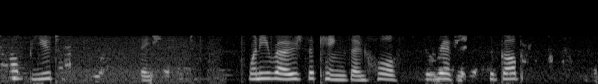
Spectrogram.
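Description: Other side's voice leaking through runs from 0.0 to 0.76 s, 1.13 to 2.33 s and 4.03 to 5.57 s in this speech clip. A second, fainter voice sits under the talker: about 10 dB down at the start, far weaker (about 25 dB down) in the middle stretch, and about 15 dB down near the end. It is likely loudspeaker playback that the echo canceller left in the microphone signal. Speech suppressed in double talk overlaps these stretches at 0.08 to 0.14 s, 0.59 to 1.81 s, 4.1 to 4.86 s and 5.24 s to the end. The talker's own level dips by roughly 10 dB early on, deepening to around 20 to 25 dB in the later passages, so the voice dips while the other side is audible. This is likely the canceller turning everything down when it could not tell the two voices apart. All of it sits within a telephone band that stops at 4 kHz.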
